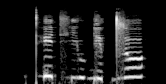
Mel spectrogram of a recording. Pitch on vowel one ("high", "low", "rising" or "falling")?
high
